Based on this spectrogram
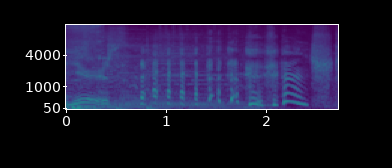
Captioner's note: laughs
